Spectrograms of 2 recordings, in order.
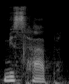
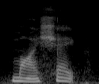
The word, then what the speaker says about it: mishap: Word number 17 is mishap. A mishap is an unlucky accident. For example, the boy had a mishap on the playground yesterday and broke his arm. Do not pronounce this word as my shape.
